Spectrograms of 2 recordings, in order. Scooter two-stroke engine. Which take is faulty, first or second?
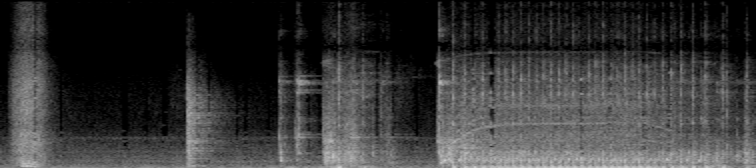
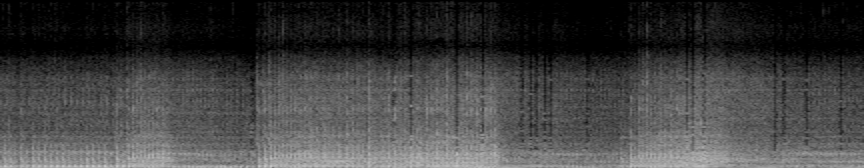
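first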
